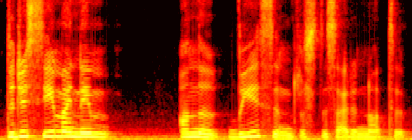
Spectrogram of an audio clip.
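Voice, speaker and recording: A woman's voice: fairly high pitch, measured pace, dark tone. A woman voicing a flustered young former bully in a scripted roleplay audio, hesitant and wry. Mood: flustered, disbelieving. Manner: hesitant, sighing, nervous laughs, wry muttering.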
